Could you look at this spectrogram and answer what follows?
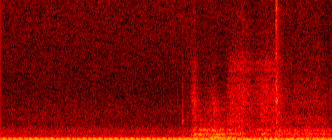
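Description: A car engine rumbling at idle, then a burst of higher revving as it catches, close and loud with a low steady drone underneath.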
